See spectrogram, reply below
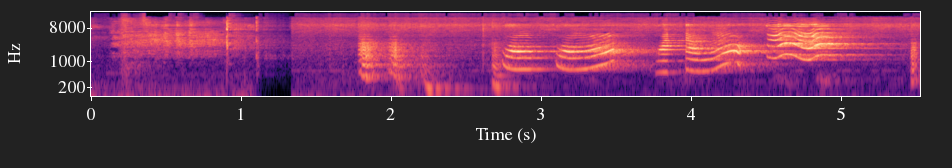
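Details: Indian green ringneck parakeet kept as a pet and speaking Hindi words: squeaky, bending syllables that swoop up and down, growing louder and more tonal toward the end, in a small indoor room.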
